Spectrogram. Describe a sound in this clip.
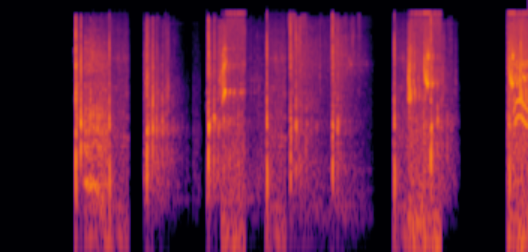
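Tennis rackets strike a ball back and forth with sharp pops.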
